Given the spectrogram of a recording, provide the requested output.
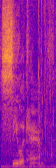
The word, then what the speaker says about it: coelacanth: learned how to say it now they are pronounced coelacanth those rare dinosaur like fish that only come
